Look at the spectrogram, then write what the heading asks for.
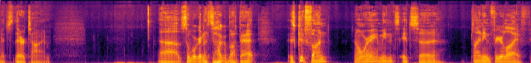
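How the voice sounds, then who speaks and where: A man hosting his own podcast, talking casually and bluntly, his voice raspy and gravelly from a cold. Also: very deep voice, darkish tone, dry recording, studio quality. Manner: blunt, plainspoken, chatty with fillers. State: getting over a cold. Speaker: podcast host. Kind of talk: casual solo monologue.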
